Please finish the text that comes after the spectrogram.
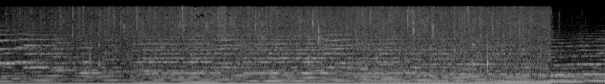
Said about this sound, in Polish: I wtedy zaczął padać deszcz.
